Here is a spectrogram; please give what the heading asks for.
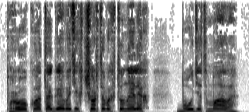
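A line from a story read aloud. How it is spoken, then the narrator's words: Muttered. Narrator (Russian): пробормотала Йелсон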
